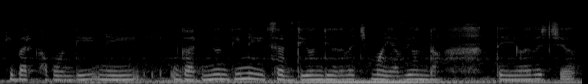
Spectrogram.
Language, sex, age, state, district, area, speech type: Dogri, female, 18-30, Jammu and Kashmir, Reasi, rural, spontaneous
